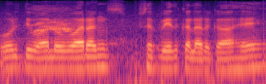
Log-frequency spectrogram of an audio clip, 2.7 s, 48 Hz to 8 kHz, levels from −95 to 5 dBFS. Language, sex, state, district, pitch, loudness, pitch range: Hindi, male, Uttar Pradesh, Shamli, 125 Hz, -16 LUFS, 120-130 Hz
